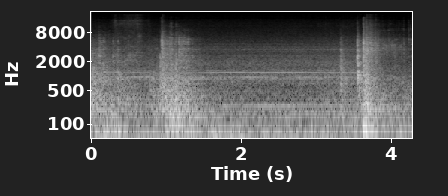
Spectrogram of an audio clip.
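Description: The door of a dump trailer during a maize silage harvest bangs twice, a dull thud followed a few seconds later by a sharper metallic clang, over a steady low machinery rumble.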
